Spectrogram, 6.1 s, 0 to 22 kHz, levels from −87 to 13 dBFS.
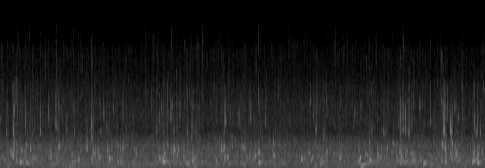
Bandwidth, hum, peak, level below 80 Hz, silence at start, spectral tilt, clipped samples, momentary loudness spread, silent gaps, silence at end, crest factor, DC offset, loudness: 19 kHz; none; -22 dBFS; -60 dBFS; 0 s; -1.5 dB/octave; under 0.1%; 4 LU; none; 0 s; 22 dB; under 0.1%; -43 LUFS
